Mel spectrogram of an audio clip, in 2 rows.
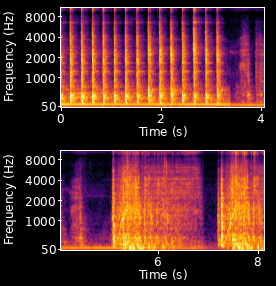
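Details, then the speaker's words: Murray 22-inch push mower, 5 hp Briggs flathead, unrun 20 years, missing gas cap, found full of water: fires in slow even pops then fades, revs surge briefly and die; not getting enough fuel, owner suspects debris in fuel line, carburetor to come off again. "yeah not getting enough fuel that's why it's not running you take that carburetor back off and check again"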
